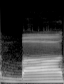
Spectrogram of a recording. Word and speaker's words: ب: میں انہیں پڑھیں گے، اردو تلفظ سے پرہیز کریں گے، جیسے کہ بے تے سے حیخ ہم بولتے ہیں، توئیں زوئیں وغیرہ، تو یہ ہم نہیں بولیں گے، بلکہ با تا سا حا خا اس طرح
